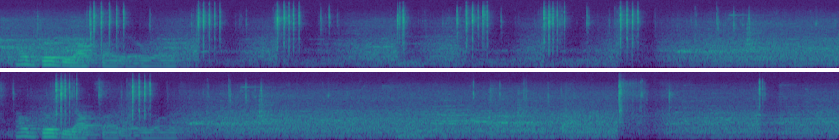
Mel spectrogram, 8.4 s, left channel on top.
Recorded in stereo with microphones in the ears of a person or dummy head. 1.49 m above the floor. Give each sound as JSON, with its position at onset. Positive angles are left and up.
{"t": 0.1, "sound": "a man speaking", "side_deg": 20, "distance_m": 0.7}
